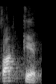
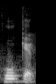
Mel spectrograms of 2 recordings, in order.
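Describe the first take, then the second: First: The word begins with an f sound. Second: The word begins with an aspirated p sound. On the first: The speaker calls it wrong. "ฝรั่งบางคนก็เลยออกเสียงนะฮะ" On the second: The speaker calls it right. "จังหวัดภูเก็ต"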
